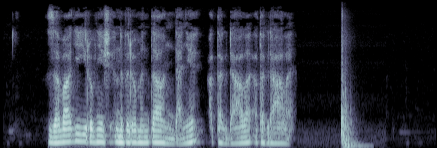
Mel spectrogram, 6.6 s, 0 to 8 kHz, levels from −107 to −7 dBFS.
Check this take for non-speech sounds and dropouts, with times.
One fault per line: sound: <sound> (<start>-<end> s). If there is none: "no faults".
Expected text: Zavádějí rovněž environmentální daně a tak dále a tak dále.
sound: thud (5.1-5.6 s)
